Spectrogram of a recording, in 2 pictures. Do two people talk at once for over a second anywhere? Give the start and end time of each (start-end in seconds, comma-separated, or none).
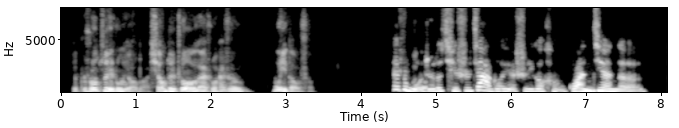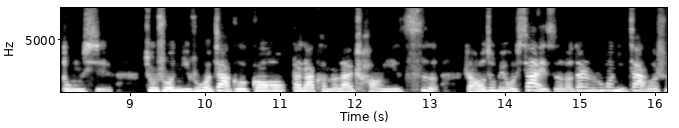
none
